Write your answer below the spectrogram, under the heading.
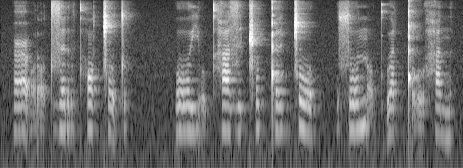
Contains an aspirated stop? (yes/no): yes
